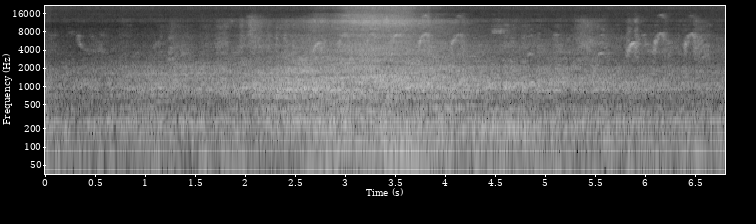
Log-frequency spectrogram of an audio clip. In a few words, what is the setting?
residential area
